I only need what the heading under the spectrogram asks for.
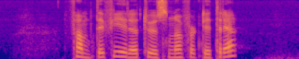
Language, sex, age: Norwegian, female, 28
